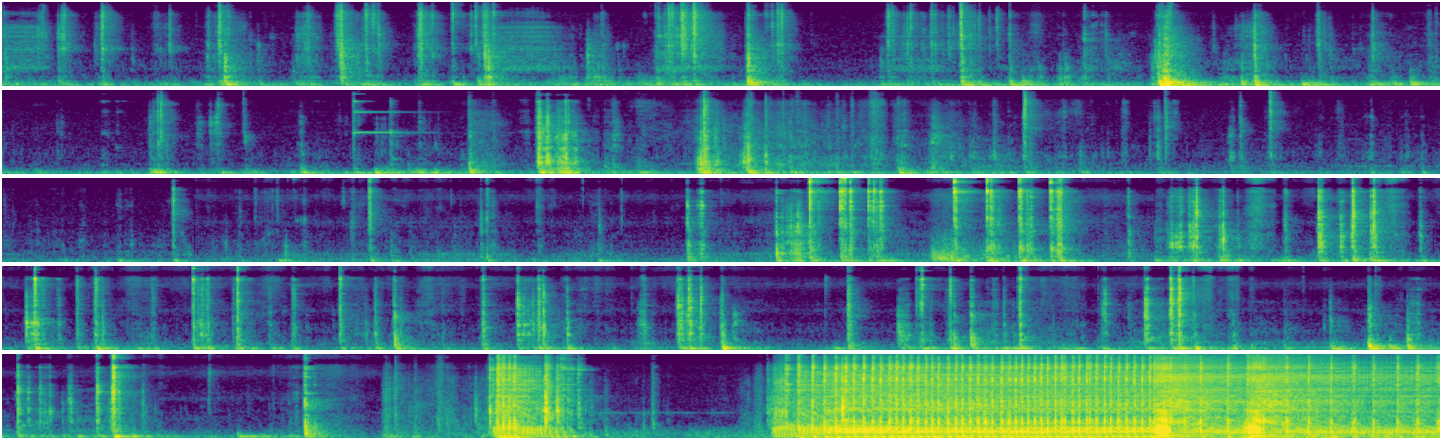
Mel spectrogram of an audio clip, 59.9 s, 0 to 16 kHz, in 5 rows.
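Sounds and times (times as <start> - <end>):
rasping burst: 52.0 - 52.7, 54.3 - 59.9.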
